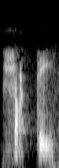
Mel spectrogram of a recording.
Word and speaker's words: Shakti: Shakti, S-K-A-T-I, Shakti. – You mean S-H? – Pardon me? – Shakti. – Yes, but we would spell it S-C-H-O-C-K-T-I, just as in a shock, Shakti.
